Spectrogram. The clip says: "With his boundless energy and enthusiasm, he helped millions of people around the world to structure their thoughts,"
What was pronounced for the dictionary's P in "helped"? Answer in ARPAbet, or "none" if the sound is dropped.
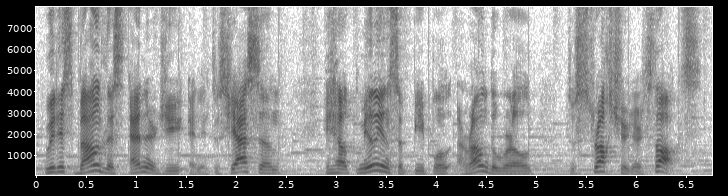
P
